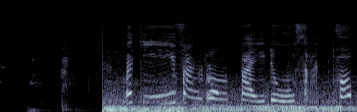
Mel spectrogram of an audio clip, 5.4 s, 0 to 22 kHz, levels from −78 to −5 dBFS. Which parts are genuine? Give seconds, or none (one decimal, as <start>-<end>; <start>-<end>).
0.0-2.2; 2.8-5.4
